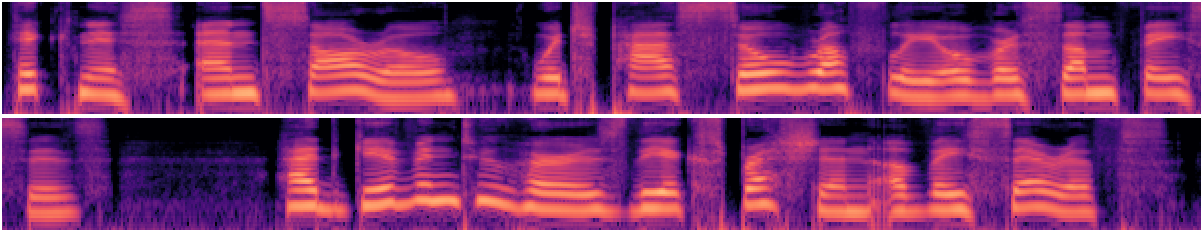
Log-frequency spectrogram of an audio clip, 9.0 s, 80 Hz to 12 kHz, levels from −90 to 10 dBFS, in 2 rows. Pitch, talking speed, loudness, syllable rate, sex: 210 Hz, 125 wpm, -18 LUFS, 3.6 syllables/s, female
